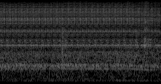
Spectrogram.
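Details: Newly built first gaming PC with an RTX 5070 Ti at first power-on; a harsh, steady high hiss with a scraping rasp. A fan is grinding, suspected to be a blade rubbing against something loose in the case, not confirmed.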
